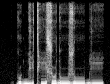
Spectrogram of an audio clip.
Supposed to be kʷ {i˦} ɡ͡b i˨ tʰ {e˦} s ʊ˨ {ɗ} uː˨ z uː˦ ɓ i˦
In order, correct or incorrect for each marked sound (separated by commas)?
correct, incorrect, correct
